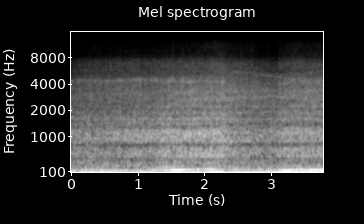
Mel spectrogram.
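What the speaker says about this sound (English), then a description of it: "Look, there's a big truck. Look at the trucks. Look, ready? It's an Argosy." A big Argosy truck driving past at the Port of Brisbane, a loud deep engine rumble that swells slightly as it passes, steady and close with no voices over it.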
